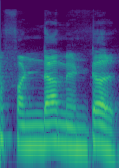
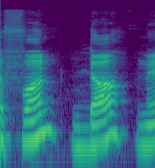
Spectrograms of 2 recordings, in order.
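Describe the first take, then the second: First: "फंडामेंटल" run together as a whole word; joined pronunciation. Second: "फंडामेंटल" slowly in four parts, fun-da-men-tal; syllable by syllable. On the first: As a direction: say "फंडामेंटल" connected, no gaps between parts. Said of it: "इसका उच्चारण करेंगे". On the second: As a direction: separate each chunk of "फंडामेंटल" with a gap. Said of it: "अब इसको पढ़िए". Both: Shown as a demonstration.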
